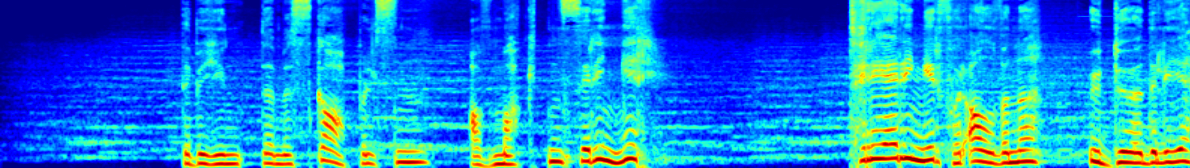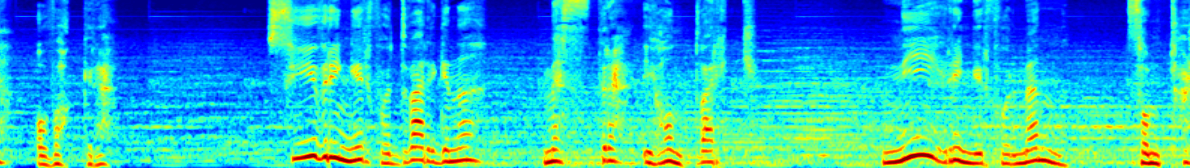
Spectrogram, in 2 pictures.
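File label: Norwegian movie trailer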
